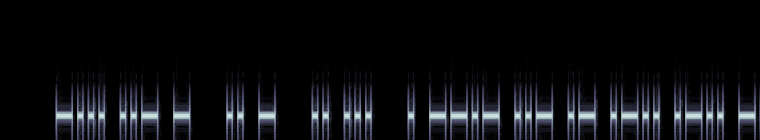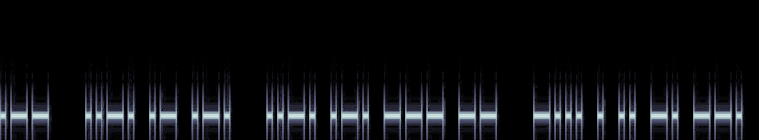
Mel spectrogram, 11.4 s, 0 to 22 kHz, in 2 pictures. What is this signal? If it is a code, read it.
Morse code, heard as a keyed tone, about 30 wpm, 700 Hz. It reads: BUT IT IS EQUALLY FAR FROM BEING
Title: Sentences from Top 1400 Words 30wpm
